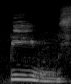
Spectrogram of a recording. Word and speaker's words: beams: okay then beans bam say e B beams that's it just say e and ignore the fact that it's um there's an a there it's like beans Bim yeah you still say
